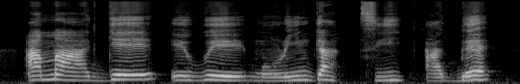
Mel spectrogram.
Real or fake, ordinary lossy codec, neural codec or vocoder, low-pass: fake; none; vocoder, 48 kHz, 128 mel bands, Vocos; none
